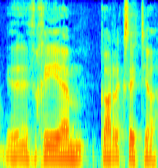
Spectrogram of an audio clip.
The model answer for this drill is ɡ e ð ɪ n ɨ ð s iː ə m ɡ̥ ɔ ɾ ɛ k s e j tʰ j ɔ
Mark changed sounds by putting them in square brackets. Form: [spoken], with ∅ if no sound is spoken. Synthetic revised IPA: ɡ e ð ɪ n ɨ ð [χ] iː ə m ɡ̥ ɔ ɾ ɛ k s e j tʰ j ɔ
